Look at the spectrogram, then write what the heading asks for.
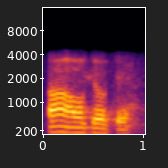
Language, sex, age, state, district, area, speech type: Malayalam, male, 30-45, Kerala, Wayanad, rural, conversation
